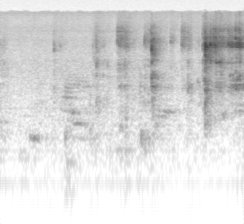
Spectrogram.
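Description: Faint, scattered light clicks and taps from plastic wrestling action figures being handled and moved on a toy ring mat.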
